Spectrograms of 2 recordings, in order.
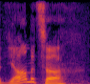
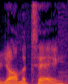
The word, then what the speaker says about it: Yamate: Yeah, Yamata, it's worse, or Yamate, as I've been informed it's pronounced.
